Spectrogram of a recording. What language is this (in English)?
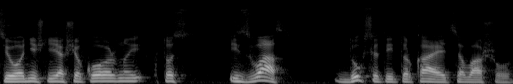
Ukrainian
